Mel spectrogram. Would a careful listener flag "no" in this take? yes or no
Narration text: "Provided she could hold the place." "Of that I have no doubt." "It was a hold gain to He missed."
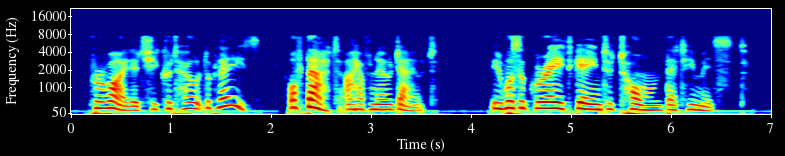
no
